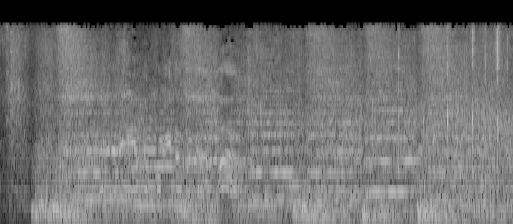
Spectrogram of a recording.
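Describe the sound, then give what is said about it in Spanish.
A brass band plays the Spanish royal anthem, the Marcha Real, as the palio of María Santísima de Guadalupe makes its exit: a slow, solemn anthem, loud, with sustained horn chords and soft drum thumps running steadily throughout. “Pues en este momento acaba de efectuar su salida el palio de María Santísima de Guadalupe, que ahora suena la marcha real.”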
